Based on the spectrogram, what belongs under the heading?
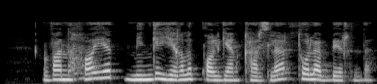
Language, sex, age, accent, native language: Uzbek, female, 19-29, Farg'ona, Uzbek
